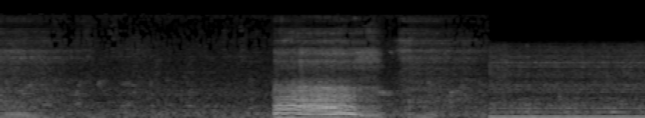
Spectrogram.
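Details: Puppy snoring in its sleep: one loud rattling, buzzy snore lasting about a second, surrounded by quieter breathing and low room hum.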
